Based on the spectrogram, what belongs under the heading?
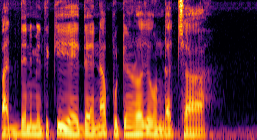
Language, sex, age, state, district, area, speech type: Telugu, male, 18-30, Telangana, Ranga Reddy, urban, read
